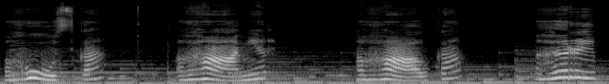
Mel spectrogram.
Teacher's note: Звук Г, дітки, приголосний і вимовляється протяжно. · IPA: [г]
